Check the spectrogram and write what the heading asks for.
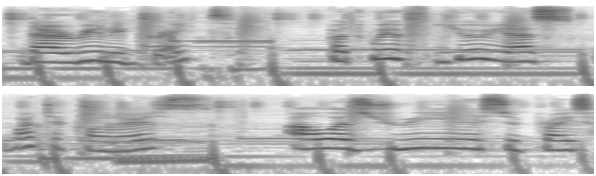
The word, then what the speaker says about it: Julia: Julia's paint spreaded really easy on the paper, so I had a bit less of control. Oh yeah, and in Swedish we pronounce Julia, not Julia, Julia, Julia, or whatever.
